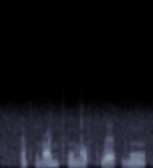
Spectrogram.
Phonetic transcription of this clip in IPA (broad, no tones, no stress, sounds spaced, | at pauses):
k æ̃ kʷʰ ĩ ŋ ʕ ĩ ŋ t͡sʼ õ ŋ͡ǃ ɒ f kʷʼ æ | v õ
